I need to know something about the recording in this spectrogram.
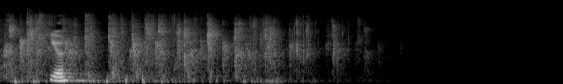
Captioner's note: applause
